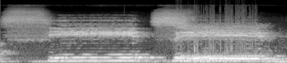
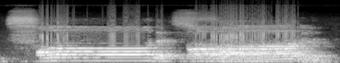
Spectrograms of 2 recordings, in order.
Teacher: سین باریک کرنا اور صاد موٹا کرنا، اور ان کا مخرج ایک ہی ہے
